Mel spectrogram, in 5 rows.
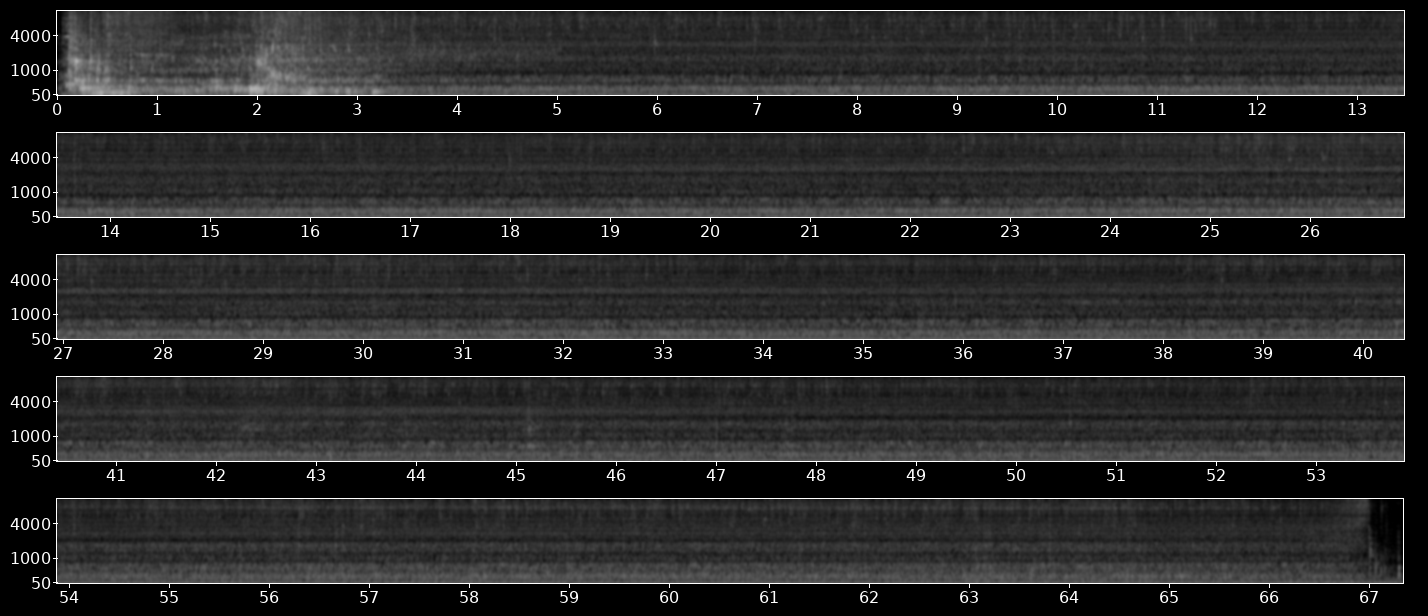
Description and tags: This was recorded from a Mariott hotel in Mooresville, North Carolina, United States, in May 2010. I opened up the toilet tank, stuck my Audio Technica AT-822 single-point stereo microphone near the water, and flushed.
flush, glug, gurgle, toilet, water, wet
